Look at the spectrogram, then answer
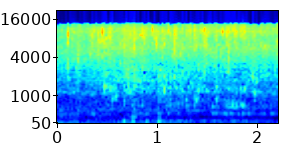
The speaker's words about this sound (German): Dann können wir in der Zeit nämlich jetzt schon mal die Kartoffeln habe ich geschält eben waschen.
